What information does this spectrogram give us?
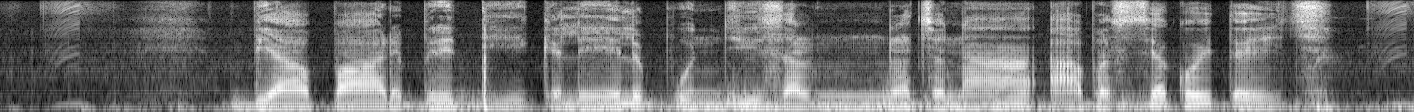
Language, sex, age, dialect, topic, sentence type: Maithili, male, 18-24, Southern/Standard, banking, statement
